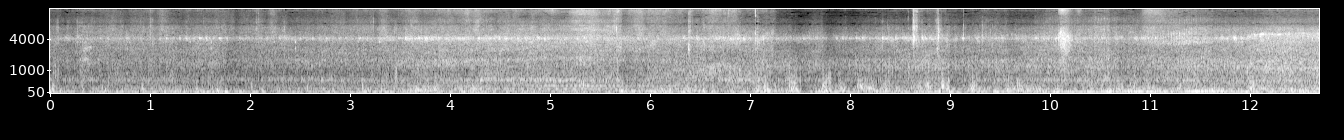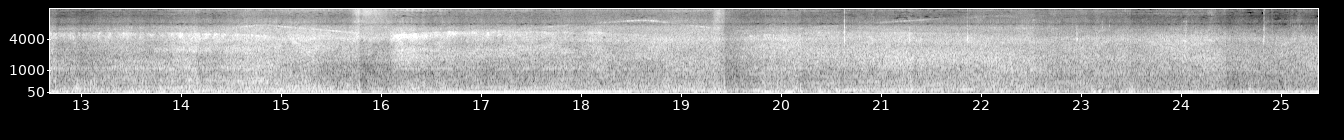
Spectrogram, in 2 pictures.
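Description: Street traffic passing close by, with a truck going past: a heavy low engine and tyre rumble that builds to its loudest around the middle and stays strong to the end, with a faint high whine rising and falling over it.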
